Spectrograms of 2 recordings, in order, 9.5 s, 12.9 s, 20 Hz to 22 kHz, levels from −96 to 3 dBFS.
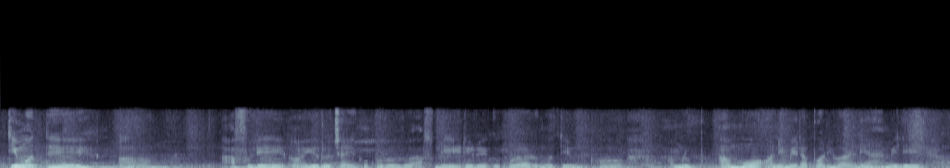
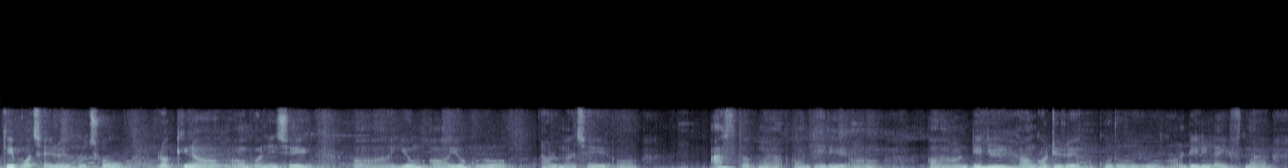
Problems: constant background noise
